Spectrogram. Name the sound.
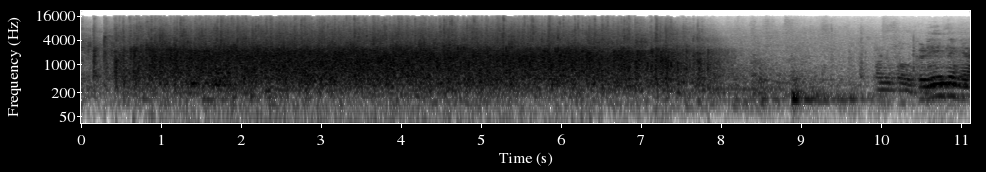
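audience applause welcoming speaker Craig Johnson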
